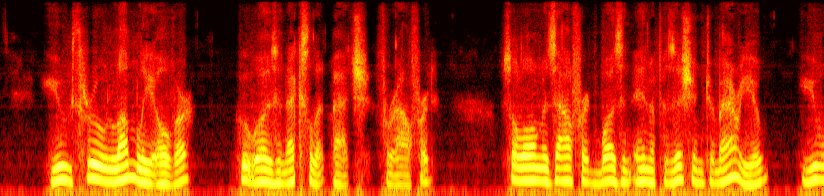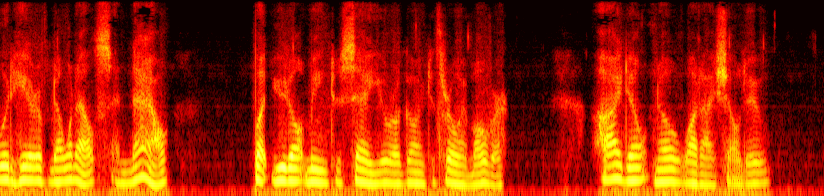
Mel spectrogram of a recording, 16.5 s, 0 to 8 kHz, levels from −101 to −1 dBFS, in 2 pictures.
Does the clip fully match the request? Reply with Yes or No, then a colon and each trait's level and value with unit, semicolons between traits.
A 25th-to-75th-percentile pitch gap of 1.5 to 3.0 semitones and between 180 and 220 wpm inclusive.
No: average, 3.7 semitones; average, 185 wpm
